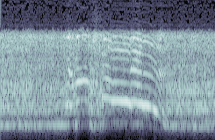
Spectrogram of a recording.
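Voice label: English on fire mood low; War Thunder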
